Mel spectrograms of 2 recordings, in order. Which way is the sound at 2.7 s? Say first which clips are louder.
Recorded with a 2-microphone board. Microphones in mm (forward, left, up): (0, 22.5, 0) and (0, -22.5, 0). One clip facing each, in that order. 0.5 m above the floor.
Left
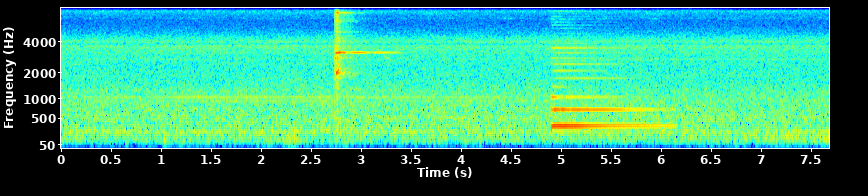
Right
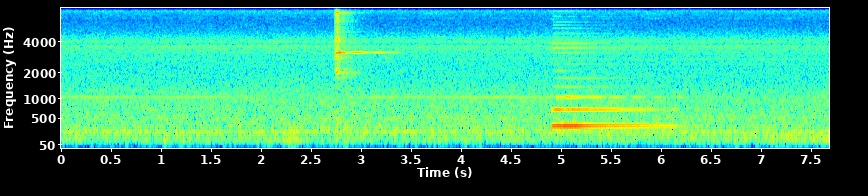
Left 5 dB; 50° left (ahead or behind).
